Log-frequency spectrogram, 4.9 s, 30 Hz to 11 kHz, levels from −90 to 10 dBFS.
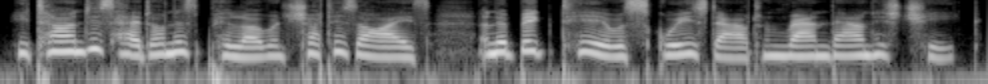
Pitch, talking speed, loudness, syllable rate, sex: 235 Hz, 280 wpm, -17 LUFS, 5.7 syllables/s, female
